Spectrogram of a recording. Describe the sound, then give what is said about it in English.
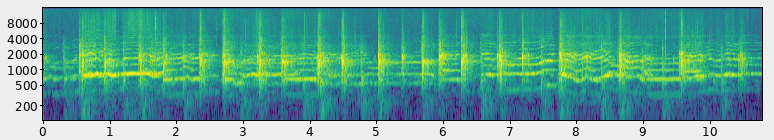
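A group of women kneeling in a large circle in the center of a village sings a steady, chant-like melody for the Guedra dance while clapping their hands in a brisk, regular rhythm throughout, the claps sharp and prominent against the sustained voices. “A group of women gather in the center of the village and form a large circle, kneeling on the ground, singing and clapping their hands.”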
